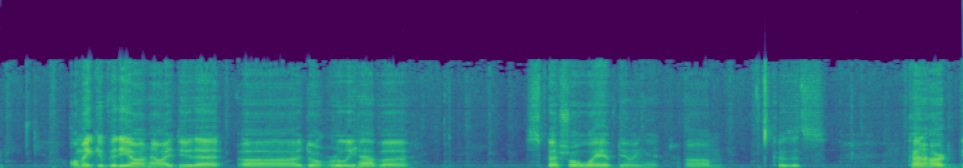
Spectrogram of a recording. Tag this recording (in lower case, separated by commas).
speech, inside a small room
